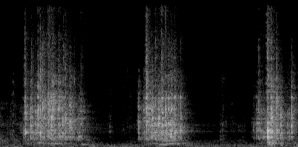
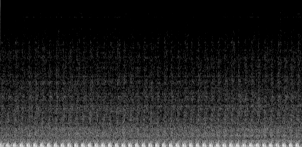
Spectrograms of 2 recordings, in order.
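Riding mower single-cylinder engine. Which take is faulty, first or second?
first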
